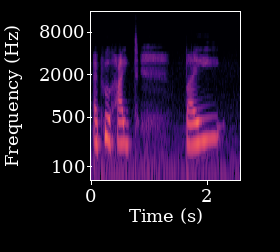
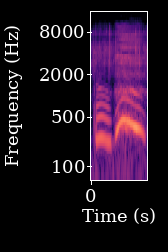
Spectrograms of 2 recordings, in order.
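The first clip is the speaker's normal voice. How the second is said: surprised gasp; 7 semitones higher, 6 dB louder than usual. Real, not acted. Discovering she is vampire.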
